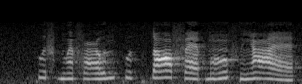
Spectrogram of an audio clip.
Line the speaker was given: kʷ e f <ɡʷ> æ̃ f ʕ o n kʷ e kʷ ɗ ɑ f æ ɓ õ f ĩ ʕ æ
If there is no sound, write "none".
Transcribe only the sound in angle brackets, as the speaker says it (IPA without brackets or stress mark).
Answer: ɡʷ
